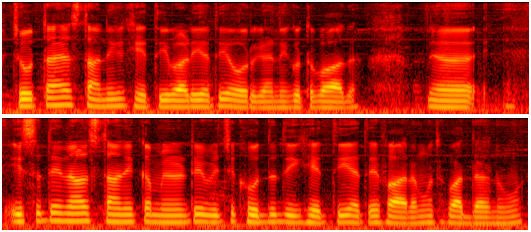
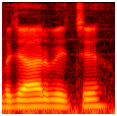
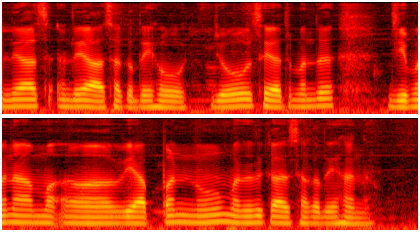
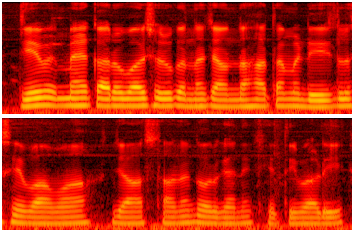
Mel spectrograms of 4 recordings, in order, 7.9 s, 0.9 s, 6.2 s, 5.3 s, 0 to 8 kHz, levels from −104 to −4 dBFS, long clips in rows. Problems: none marked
